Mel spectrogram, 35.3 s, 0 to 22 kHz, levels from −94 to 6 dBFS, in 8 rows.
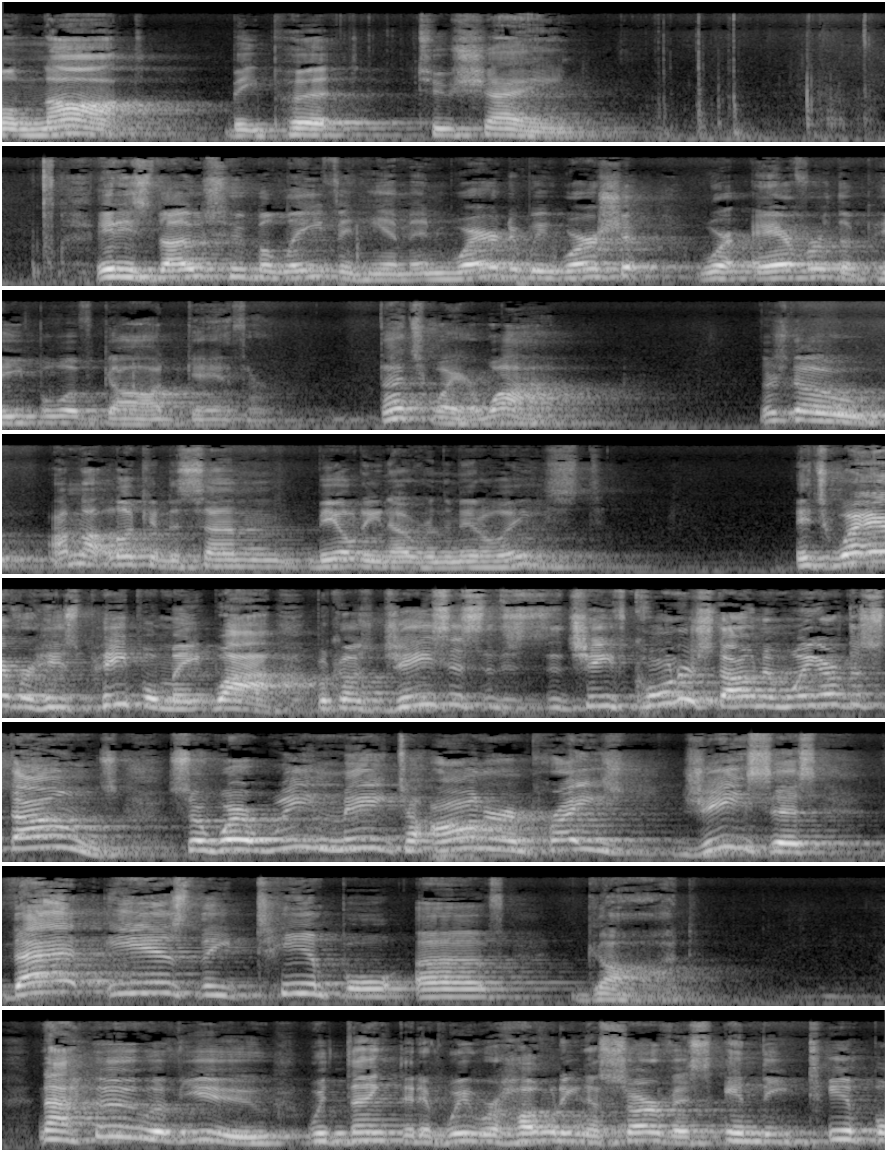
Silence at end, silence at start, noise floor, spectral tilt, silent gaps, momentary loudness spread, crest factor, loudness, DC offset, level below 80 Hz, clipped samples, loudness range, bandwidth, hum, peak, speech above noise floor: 0 s; 0 s; -56 dBFS; -3 dB/octave; none; 13 LU; 20 dB; -18 LUFS; under 0.1%; -56 dBFS; under 0.1%; 7 LU; 17 kHz; none; 0 dBFS; 37 dB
